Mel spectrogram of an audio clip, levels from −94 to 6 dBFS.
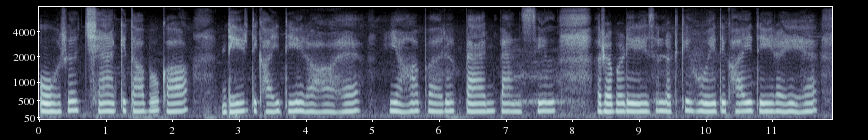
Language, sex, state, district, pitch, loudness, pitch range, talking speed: Hindi, female, Uttar Pradesh, Shamli, 220 Hz, -18 LUFS, 215-225 Hz, 100 wpm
